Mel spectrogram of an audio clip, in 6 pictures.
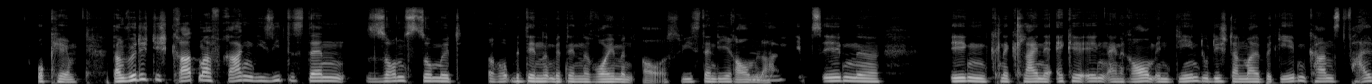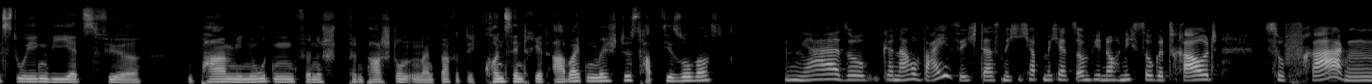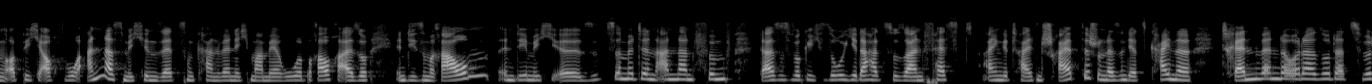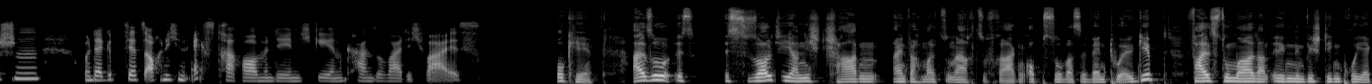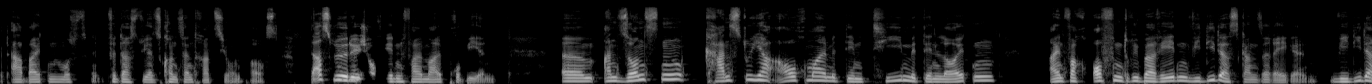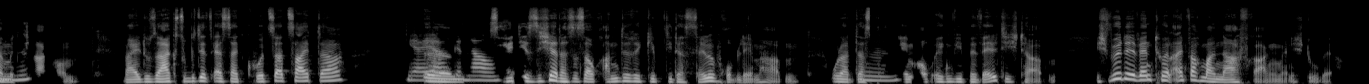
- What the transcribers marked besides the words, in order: stressed: "weiß"; tapping
- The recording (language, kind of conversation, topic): German, advice, Wie kann ich in einem geschäftigen Büro ungestörte Zeit zum konzentrierten Arbeiten finden?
